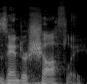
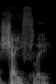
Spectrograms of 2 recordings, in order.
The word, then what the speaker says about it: Schauffele: It's like it's Xander Schauffele. Not Scheifele. What's that?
